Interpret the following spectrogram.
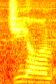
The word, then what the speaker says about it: Gyeon: Gyeon Quartz.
